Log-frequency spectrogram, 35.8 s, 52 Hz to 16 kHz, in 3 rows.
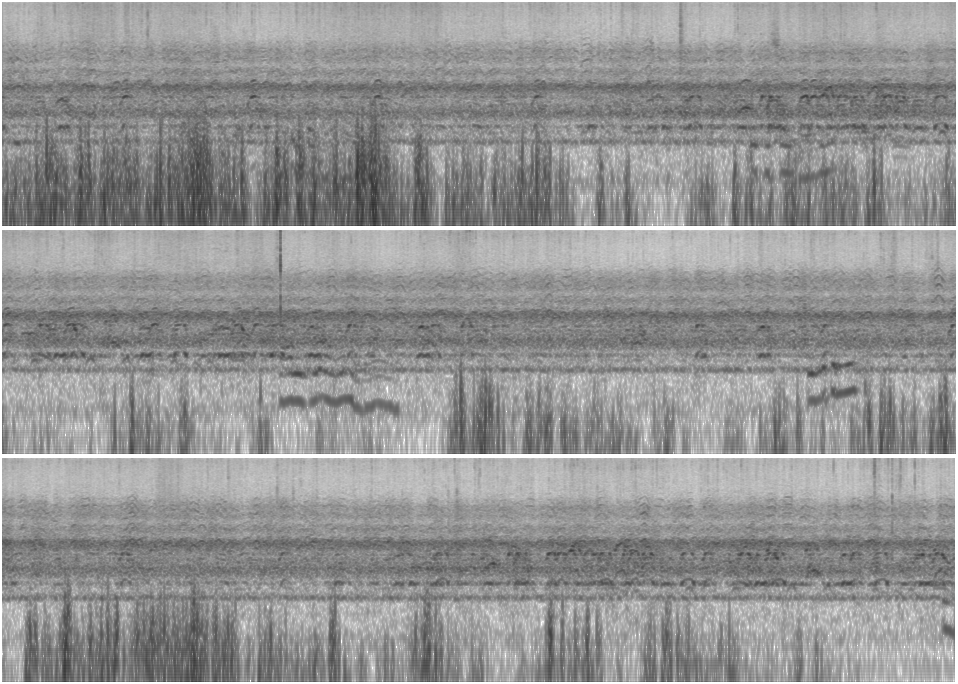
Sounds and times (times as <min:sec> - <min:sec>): Speech: 0:09.3 - 0:10.4, 0:15.4 - 0:16.9, 0:22.0 - 0:22.6.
